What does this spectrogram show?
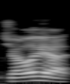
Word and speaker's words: Joliet: Zoom is Alex Bennett coming to us from Joliet Illinois did I say that right Julia you said it right Joliet that's correct Alex thank you for joining us here on the news at 8 30.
